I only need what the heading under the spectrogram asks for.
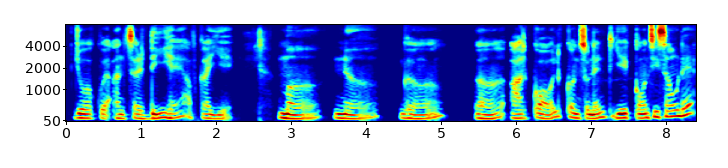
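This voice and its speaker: A man's voice: medium pitch, dark tone, husky, dry recording, highs cut off. A man teaching an exam prep lesson, mixing English terms into his explanations and repeating the key answers.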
